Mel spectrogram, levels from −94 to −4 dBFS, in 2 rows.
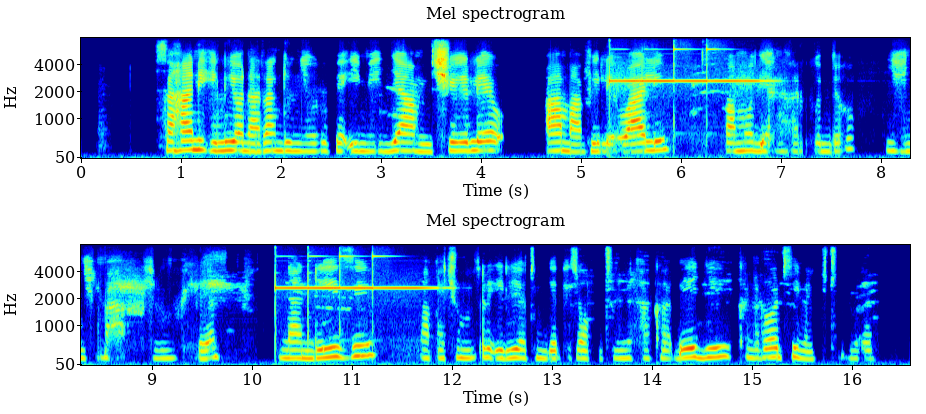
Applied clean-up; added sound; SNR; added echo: neural diffusion model UNIVERSE++.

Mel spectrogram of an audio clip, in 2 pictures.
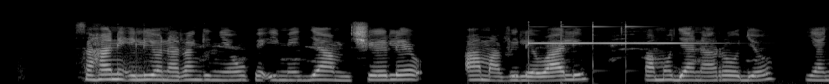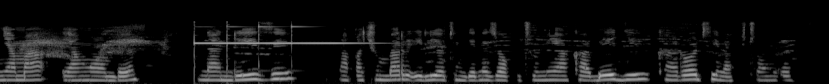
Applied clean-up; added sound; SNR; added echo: none; Glass / Bell; 1 dB; none.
